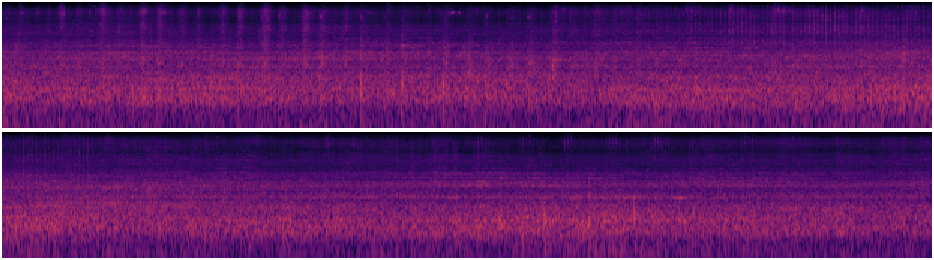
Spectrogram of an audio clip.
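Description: Steel wheels clack rhythmically over rail joints.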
